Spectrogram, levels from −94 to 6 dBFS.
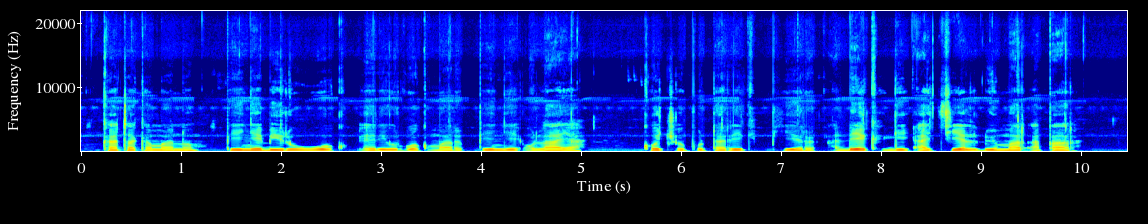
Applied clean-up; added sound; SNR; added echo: none; none; none; none.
